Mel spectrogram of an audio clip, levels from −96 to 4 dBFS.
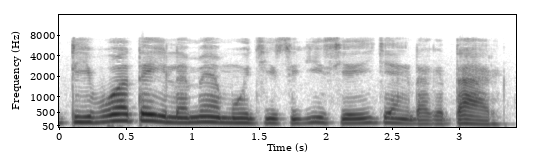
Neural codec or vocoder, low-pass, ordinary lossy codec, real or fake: none; 7.2 kHz; AAC, 64 kbps; real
